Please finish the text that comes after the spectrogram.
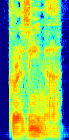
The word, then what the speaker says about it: Grazina: Pronouncing her name properly. Grazina is apparently too much effort for him, so he calls her Grizz.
